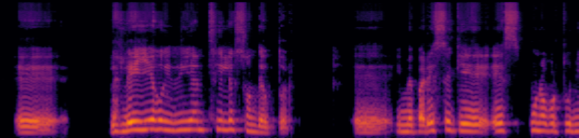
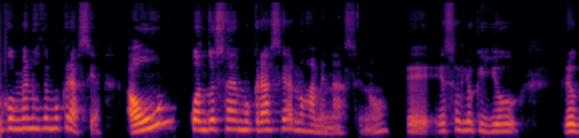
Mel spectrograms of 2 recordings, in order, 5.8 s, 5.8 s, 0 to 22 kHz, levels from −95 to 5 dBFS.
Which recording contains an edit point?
first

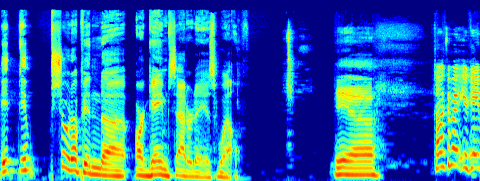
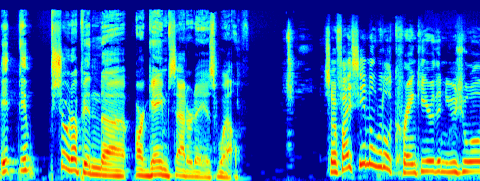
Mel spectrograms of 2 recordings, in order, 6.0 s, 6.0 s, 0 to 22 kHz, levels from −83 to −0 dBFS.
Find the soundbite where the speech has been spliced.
second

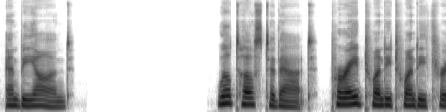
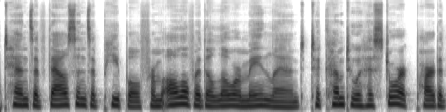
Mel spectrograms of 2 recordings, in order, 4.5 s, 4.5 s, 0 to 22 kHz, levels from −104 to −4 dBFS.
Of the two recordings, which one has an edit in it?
first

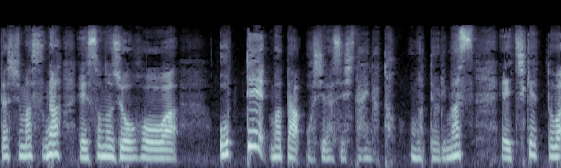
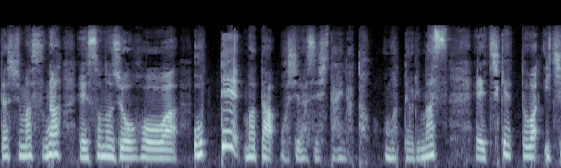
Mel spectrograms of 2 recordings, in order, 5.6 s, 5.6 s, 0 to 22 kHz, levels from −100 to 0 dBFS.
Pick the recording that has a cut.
second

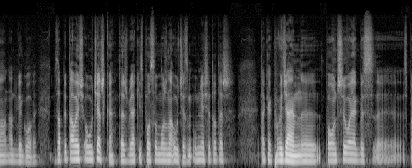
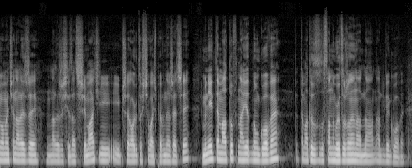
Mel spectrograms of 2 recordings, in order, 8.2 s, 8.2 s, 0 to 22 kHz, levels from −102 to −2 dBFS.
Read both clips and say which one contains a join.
second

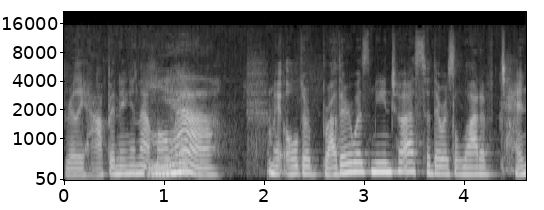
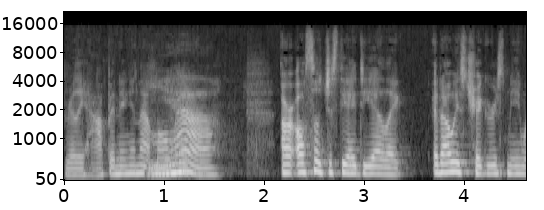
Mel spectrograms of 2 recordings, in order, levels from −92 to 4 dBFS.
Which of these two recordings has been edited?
first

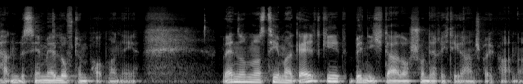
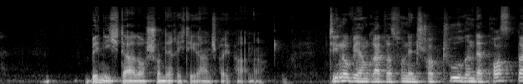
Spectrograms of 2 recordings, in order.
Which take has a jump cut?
first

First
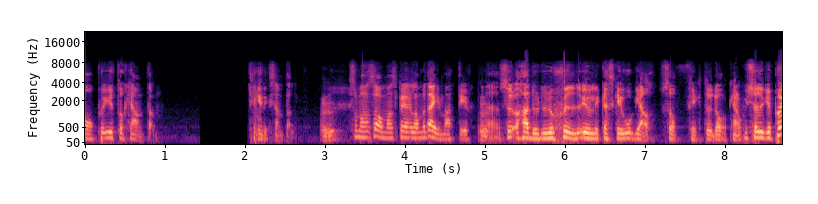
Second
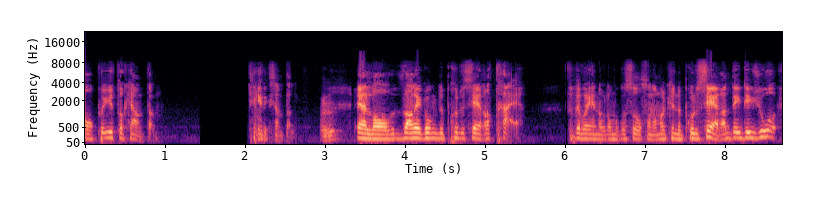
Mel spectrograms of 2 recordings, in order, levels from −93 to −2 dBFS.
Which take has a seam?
first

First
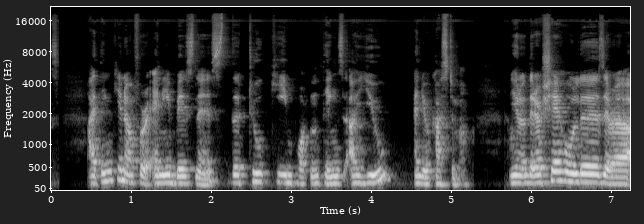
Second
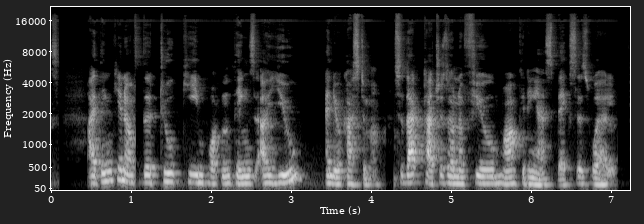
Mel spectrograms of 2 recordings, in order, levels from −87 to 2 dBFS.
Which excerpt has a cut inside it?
second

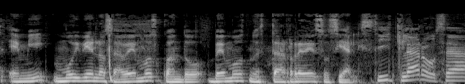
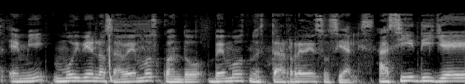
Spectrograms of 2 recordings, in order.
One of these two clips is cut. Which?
second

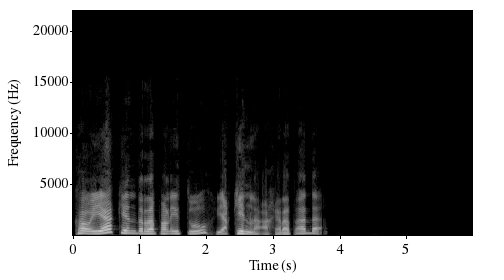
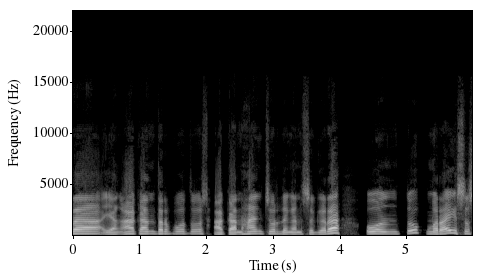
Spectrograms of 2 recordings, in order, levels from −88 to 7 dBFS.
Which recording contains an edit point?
second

